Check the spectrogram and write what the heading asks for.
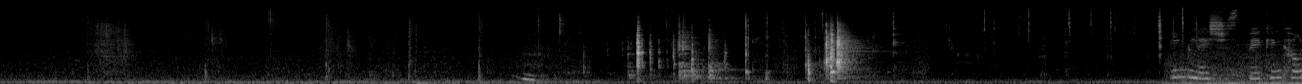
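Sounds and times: chopsticks clinking on plate and boxes: 8.3s - 12.0s.

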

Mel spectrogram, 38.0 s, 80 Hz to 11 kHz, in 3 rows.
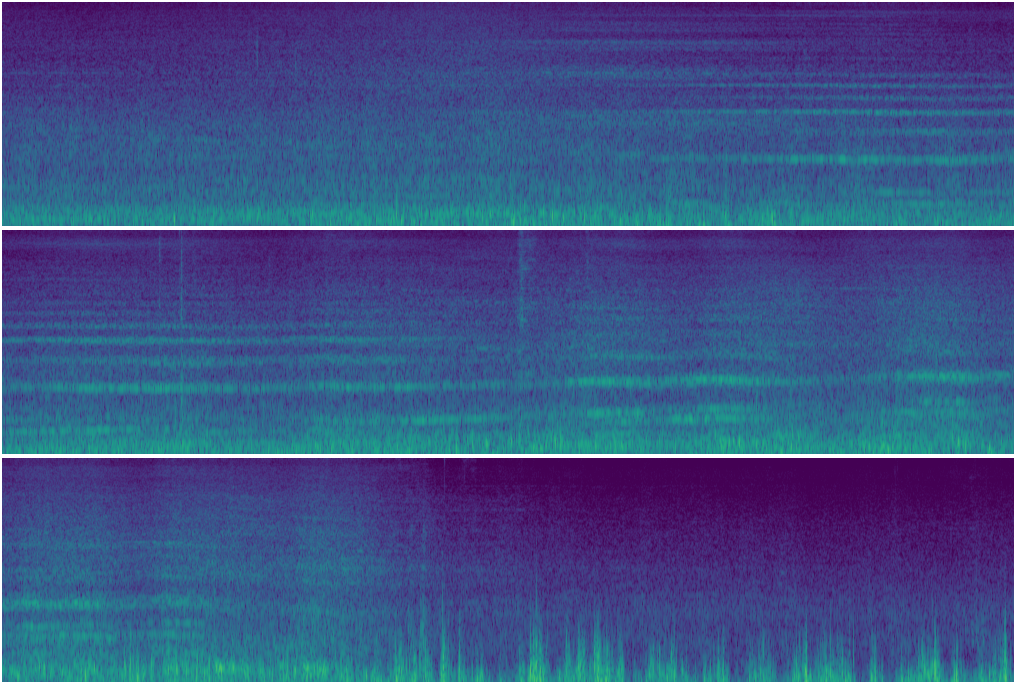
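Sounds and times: wheels rumbling on rail: 0.0s - 37.9s
train traction motors whining: 6.1s - 28.2s.

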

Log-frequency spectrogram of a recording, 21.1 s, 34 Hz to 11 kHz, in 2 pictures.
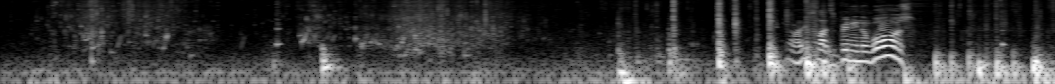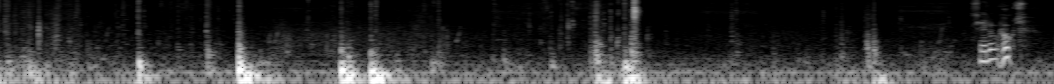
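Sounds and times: low steady rumble: 0.0s - 21.0s
knocks and thumps on boat: 2.6s - 4.9s, 6.0s - 17.2s, 18.8s - 19.6s.

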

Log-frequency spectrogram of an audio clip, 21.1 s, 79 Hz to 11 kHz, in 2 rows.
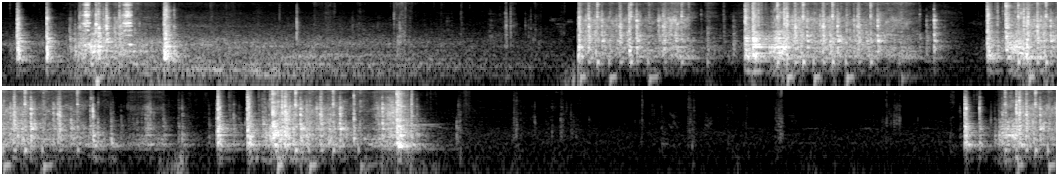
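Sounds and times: mower engine turning over: 0.0s - 1.9s, 5.8s - 14.9s, 20.2s - 21.0s.

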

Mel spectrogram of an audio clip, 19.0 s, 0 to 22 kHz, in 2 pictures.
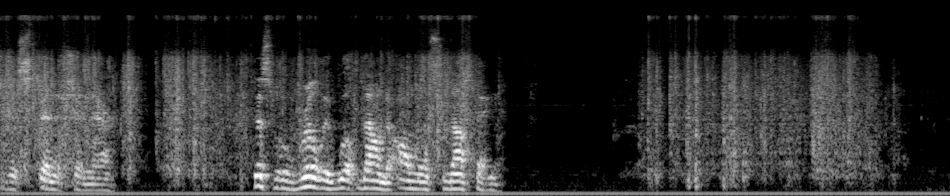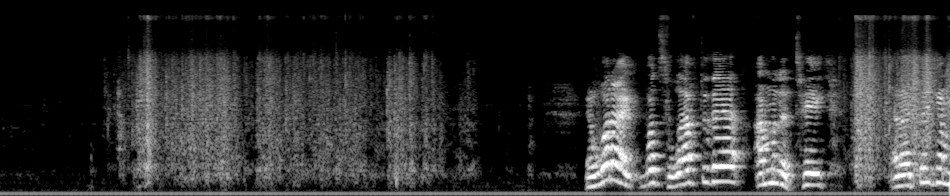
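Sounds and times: plastic bag crinkling: 0.0s - 5.0s, 6.2s - 9.4s, 10.4s - 14.4s, 17.8s - 19.0s.

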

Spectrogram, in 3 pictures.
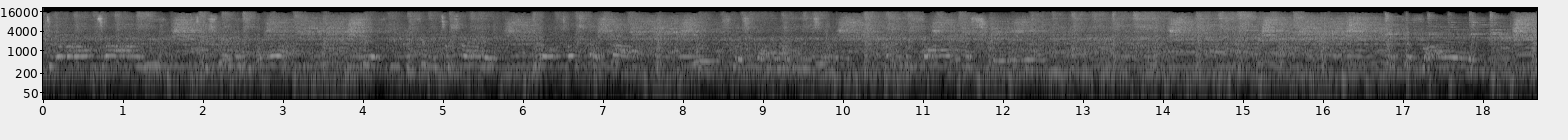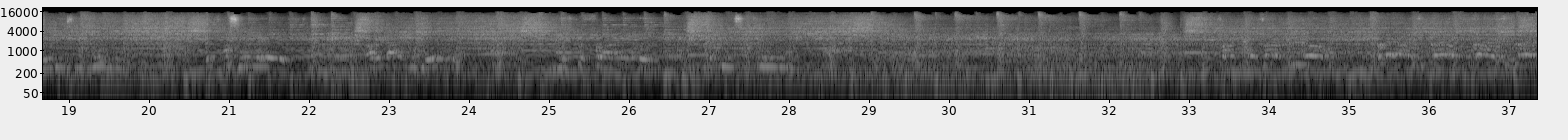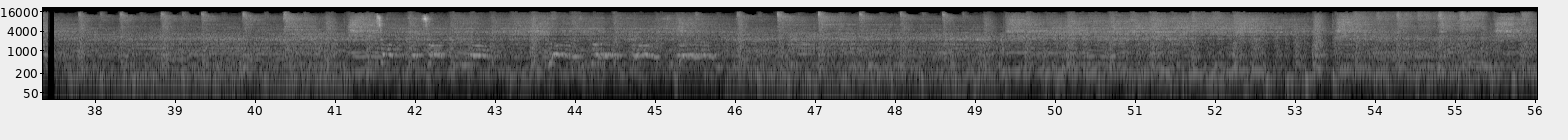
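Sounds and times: person singing: 0.0s - 13.1s, 16.6s - 20.0s, 20.6s - 21.9s, 22.5s - 24.0s, 24.6s - 28.6s, 33.0s - 37.6s, 41.1s - 46.1s
punk band playing live: 0.0s - 56.0s.

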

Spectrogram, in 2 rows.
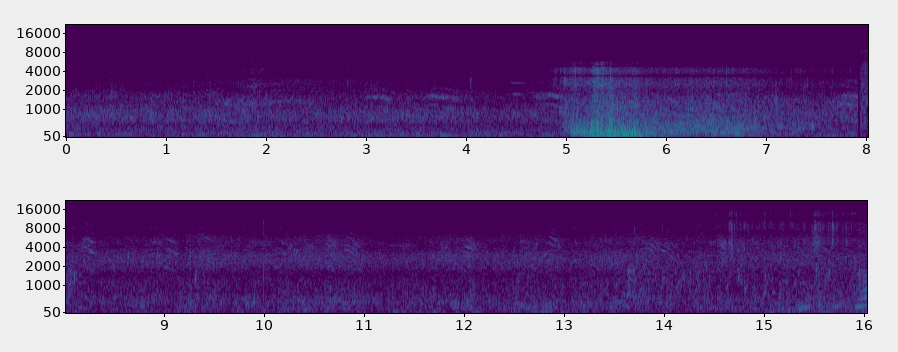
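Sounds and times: flowing creek water: 5.4s - 16.0s.

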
